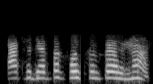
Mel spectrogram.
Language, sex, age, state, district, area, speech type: Hindi, female, 30-45, Uttar Pradesh, Bhadohi, urban, conversation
